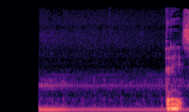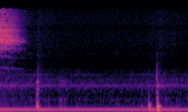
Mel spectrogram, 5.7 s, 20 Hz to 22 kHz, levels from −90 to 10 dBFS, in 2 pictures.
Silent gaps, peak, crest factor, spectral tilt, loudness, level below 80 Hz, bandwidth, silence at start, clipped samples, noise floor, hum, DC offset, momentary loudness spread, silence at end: none; -2 dBFS; 22 dB; -5.5 dB/octave; -20 LUFS; -58 dBFS; 16 kHz; 0.6 s; under 0.1%; -44 dBFS; none; under 0.1%; 27 LU; 0.35 s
